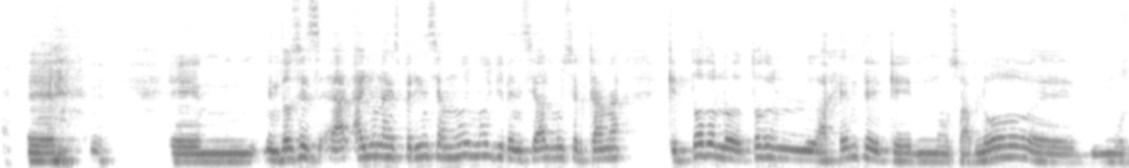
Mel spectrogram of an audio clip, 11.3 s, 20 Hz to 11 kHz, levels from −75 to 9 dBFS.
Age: 40-59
